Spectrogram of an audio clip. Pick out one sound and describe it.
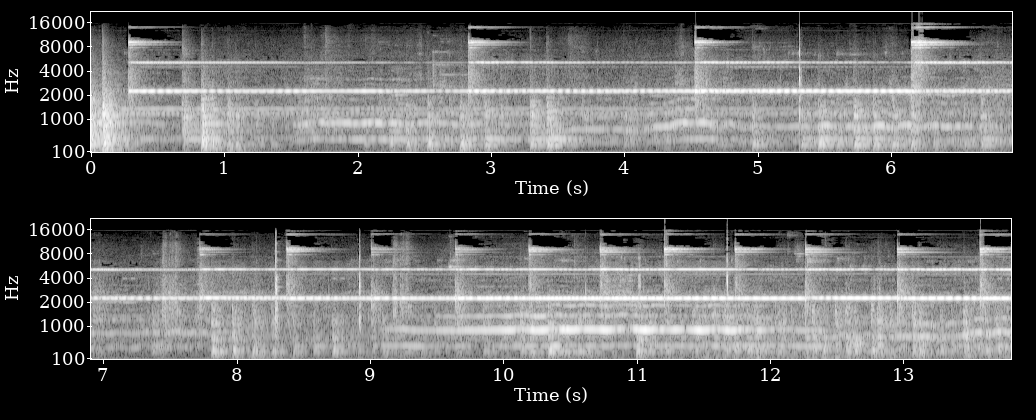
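A hand drum beats in a steady rhythm.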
